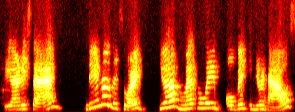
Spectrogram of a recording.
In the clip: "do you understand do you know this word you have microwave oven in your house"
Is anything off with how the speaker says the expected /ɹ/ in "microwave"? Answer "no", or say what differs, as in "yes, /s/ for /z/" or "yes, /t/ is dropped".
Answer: yes, /ɹ/ is dropped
